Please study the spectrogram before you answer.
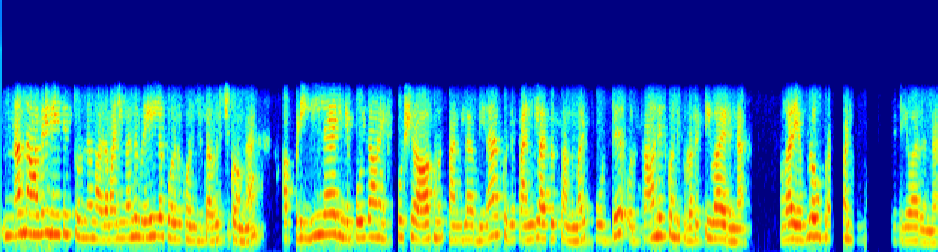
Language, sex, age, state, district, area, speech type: Tamil, female, 18-30, Tamil Nadu, Cuddalore, urban, conversation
